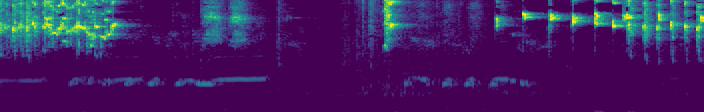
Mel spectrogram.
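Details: Many lovebirds in an aviary, including Yellow-collared (masked), Fischer's and Black-cheeked lovebirds, give shrill, rapid chirps and screechy notes in quick overlapping bursts, with a steady low whistle-like tone beneath; recorded with two external microphones.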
